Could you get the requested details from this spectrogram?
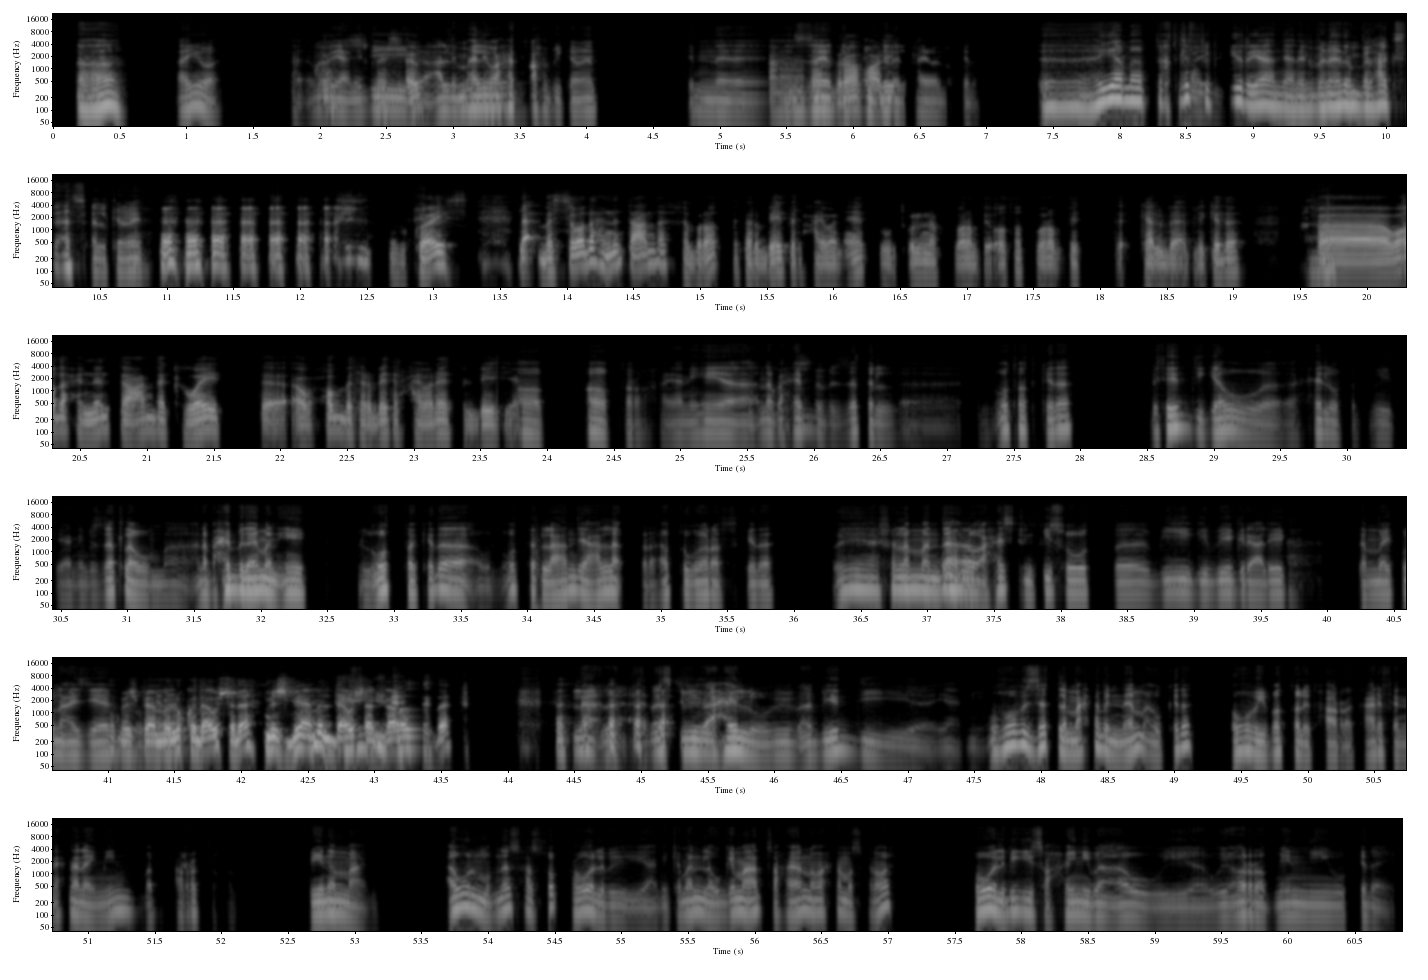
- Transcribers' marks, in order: laugh; tapping; unintelligible speech; chuckle; laugh; laughing while speaking: "مش بيعمل"; laugh
- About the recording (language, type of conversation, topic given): Arabic, podcast, إيه اللي بتعمله لو لقيت حيوان مصاب في الطريق؟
